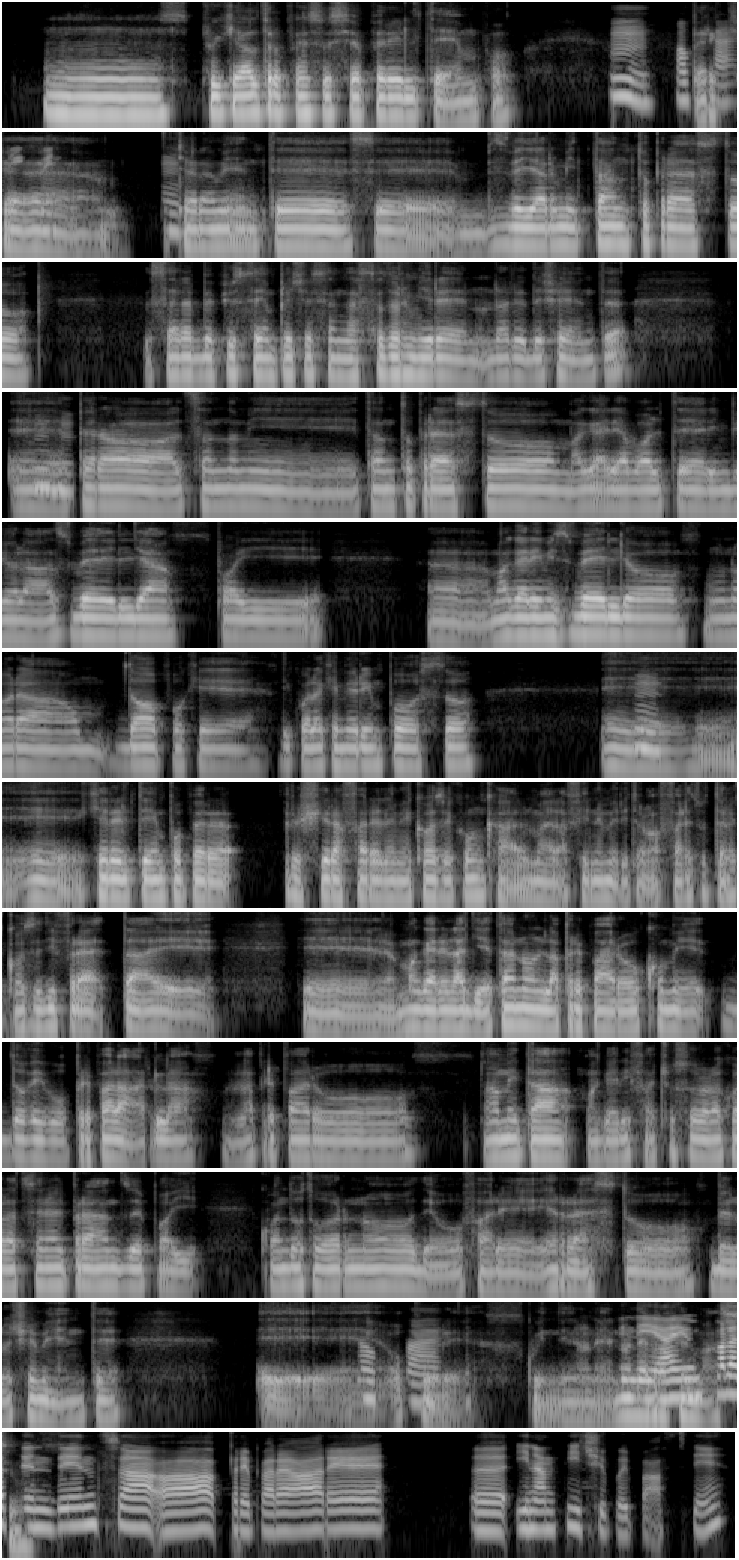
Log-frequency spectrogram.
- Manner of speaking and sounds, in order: drawn out: "Mhmm"; distorted speech; tapping; static; drawn out: "ehm"; drawn out: "Ehm"; "proprio" said as "propio"; background speech
- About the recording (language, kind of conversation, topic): Italian, advice, Quali difficoltà incontri nel creare e mantenere una routine giornaliera efficace?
